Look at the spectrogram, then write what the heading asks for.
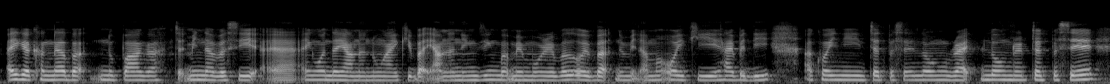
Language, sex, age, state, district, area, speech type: Manipuri, female, 45-60, Manipur, Imphal West, urban, spontaneous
